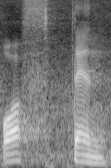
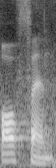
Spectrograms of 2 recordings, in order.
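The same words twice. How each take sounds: First: The T sound is pronounced. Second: The T sound is silent. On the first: The speaker calls it wrong. "Eu não digo often" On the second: The speaker calls it right. "eu não pronuncio o T"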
